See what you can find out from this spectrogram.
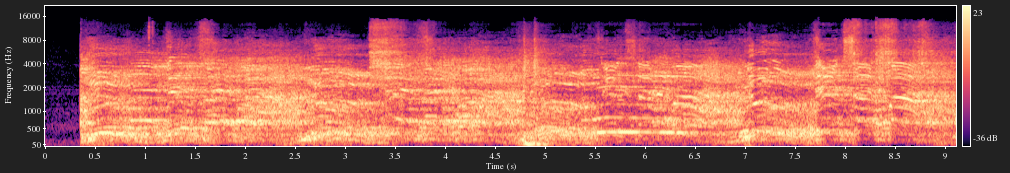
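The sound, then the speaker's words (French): A crowd of nursing graduates at the CHUM hospital shouting at visiting government ministers, including the higher education minister: loud, continuous overlapping yells and chanting voices that never let up after a sudden start. “Ça peut avoir l'air impressionnant des gens qui crient”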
